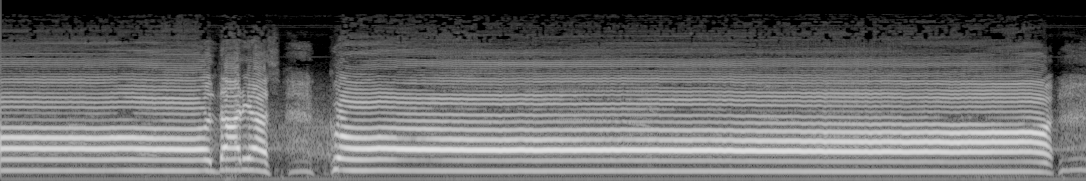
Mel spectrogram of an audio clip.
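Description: A radio football commentator's long, drawn-out goal cry, held loudly on one pitch. About two seconds in it breaks briefly for a few quick syllables, then is held again for over five seconds, sagging slightly in pitch before it stops near the end. It marks a goal just scored.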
